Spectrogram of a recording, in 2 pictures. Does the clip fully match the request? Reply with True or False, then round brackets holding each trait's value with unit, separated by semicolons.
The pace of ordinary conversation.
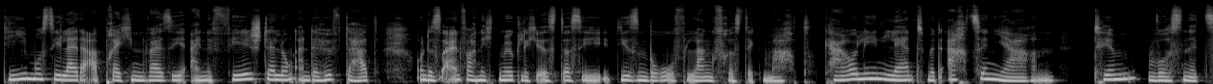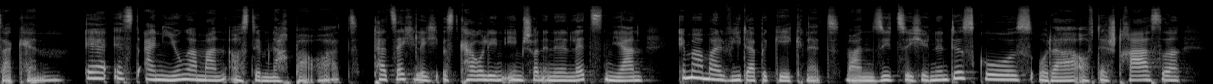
True (160 wpm)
